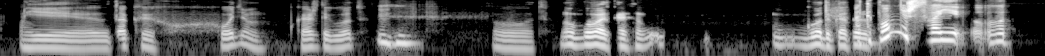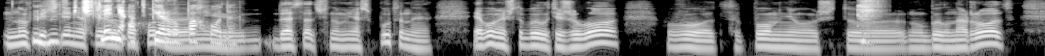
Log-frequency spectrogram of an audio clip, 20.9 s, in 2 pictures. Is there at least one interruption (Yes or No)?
Yes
